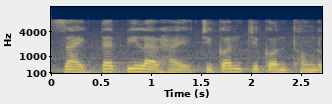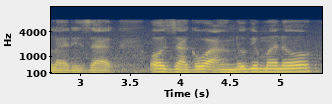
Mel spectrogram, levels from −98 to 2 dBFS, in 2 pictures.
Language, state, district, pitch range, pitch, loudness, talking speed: Kokborok, Tripura, West Tripura, 135-165 Hz, 145 Hz, -14 LUFS, 130 wpm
